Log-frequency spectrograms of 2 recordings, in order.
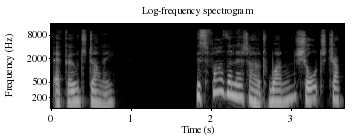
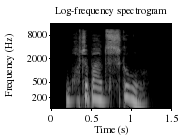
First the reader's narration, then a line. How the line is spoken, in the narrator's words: whispered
